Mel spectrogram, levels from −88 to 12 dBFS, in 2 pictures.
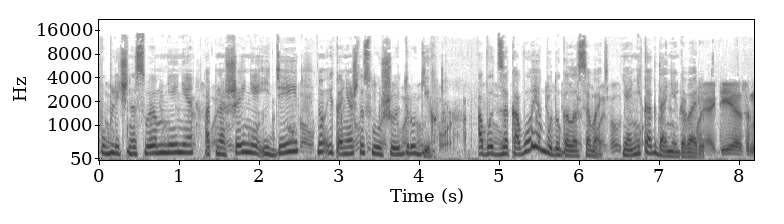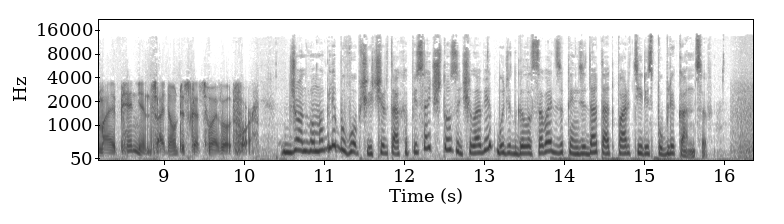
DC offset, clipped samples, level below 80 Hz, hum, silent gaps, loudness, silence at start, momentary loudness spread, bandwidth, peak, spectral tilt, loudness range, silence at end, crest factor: under 0.1%; under 0.1%; -42 dBFS; none; none; -18 LUFS; 0 s; 6 LU; 14.5 kHz; -6 dBFS; -5 dB/octave; 2 LU; 0 s; 12 dB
